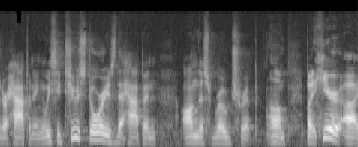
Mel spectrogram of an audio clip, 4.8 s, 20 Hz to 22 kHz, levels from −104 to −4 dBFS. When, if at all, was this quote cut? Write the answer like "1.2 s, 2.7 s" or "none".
3.5 s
